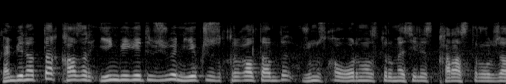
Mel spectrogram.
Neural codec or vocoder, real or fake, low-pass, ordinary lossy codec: none; real; 7.2 kHz; none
